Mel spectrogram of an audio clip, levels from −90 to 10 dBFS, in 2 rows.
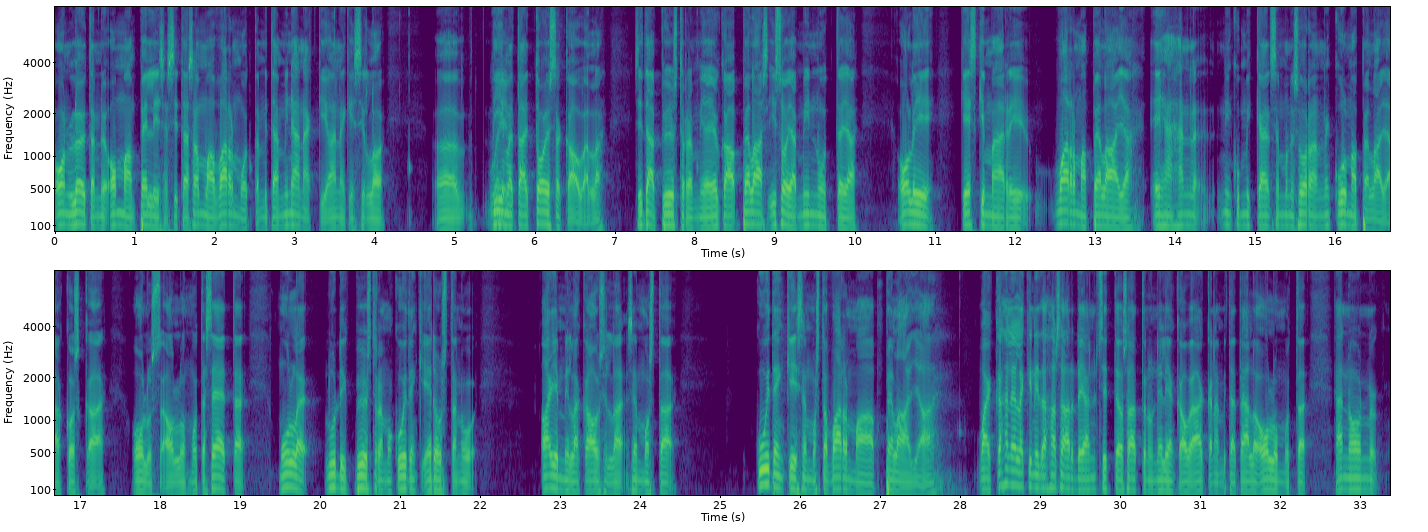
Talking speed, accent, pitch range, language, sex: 125 wpm, native, 90-105 Hz, Finnish, male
